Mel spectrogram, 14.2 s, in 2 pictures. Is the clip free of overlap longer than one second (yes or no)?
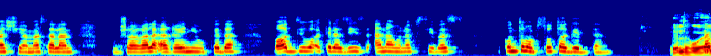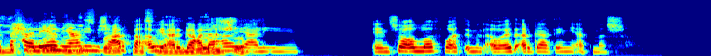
no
